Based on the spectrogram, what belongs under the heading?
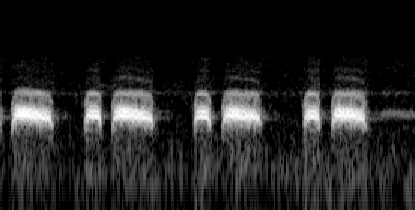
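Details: Fighting male spotted doves at a Thai ground decoy. Three paired phrases of a brief coo and a fuller, rolling, slightly falling coo, evenly spaced. A faint low hum follows at the end.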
